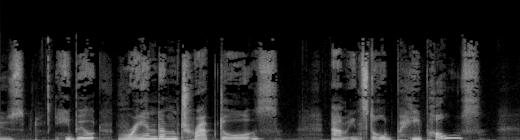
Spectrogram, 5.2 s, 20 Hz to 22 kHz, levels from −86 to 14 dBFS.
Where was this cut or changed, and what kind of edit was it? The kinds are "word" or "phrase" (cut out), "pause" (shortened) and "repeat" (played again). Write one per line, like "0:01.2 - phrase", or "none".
0:01.1 - pause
